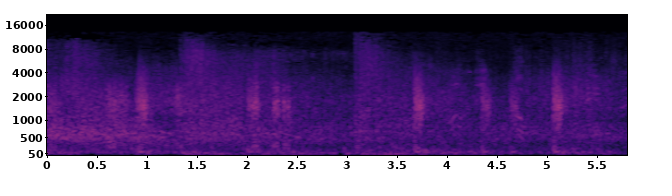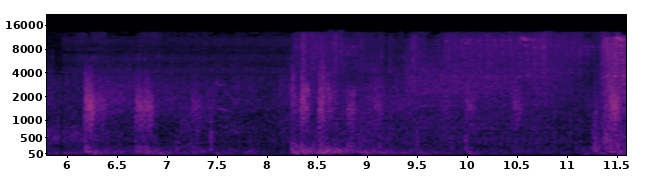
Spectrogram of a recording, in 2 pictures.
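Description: Rifle shots crack repeatedly outdoors.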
